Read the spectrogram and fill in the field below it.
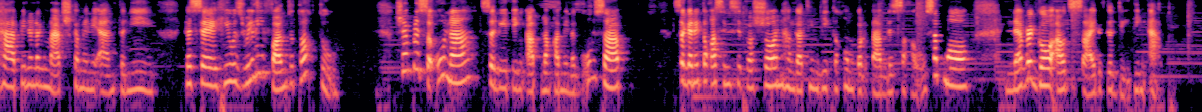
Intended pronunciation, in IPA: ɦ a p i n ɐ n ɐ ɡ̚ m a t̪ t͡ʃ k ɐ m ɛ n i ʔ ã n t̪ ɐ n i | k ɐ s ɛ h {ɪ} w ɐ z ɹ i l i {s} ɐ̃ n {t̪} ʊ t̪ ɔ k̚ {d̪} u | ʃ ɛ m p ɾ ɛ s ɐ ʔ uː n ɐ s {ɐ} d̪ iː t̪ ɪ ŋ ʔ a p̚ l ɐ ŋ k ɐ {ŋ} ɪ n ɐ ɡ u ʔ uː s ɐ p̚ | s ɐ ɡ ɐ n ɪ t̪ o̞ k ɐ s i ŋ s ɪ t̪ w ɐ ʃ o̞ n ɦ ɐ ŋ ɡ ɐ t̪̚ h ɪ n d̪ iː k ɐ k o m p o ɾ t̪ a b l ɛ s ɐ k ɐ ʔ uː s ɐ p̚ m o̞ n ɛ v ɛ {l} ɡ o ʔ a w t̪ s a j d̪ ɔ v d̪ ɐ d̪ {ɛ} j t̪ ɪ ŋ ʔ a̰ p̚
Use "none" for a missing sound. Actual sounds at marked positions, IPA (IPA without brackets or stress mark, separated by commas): i, f, t̪, t̪, ɐ, m, ɹ, e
